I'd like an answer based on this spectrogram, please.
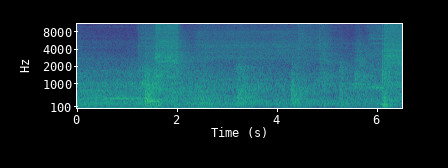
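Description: An oxygen concentrator running on test gives two short hisses about four and a half seconds apart, over a steady background noise. The hisses are the kind of venting puff its valves give as they switch.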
